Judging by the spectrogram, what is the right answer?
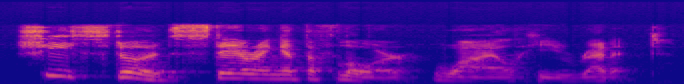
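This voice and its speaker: A man reads a children's book aloud like a teacher, storytelling in an animated, emphatic style and adding asides for young listeners. His voice is medium-pitched and unhurried, and the recording has its highs cut off.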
